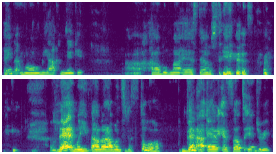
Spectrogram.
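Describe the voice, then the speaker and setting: A man's voice: fairly high pitch, a little slow. Guy cohosting a chat show, cussing a lot, acts out what people said, sits kinda far from the mic. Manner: animated, profane storytelling with acted quotes. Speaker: talk show co-host. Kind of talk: casual chat.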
